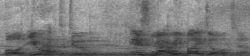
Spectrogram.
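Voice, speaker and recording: A man's voice: sits high, sing-song, a little slow, a crowd in the background. A man playing a scheming, bossy pantomime baron on stage, grandly theatrical and mock-polite. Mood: smug. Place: theatre stage before an audience. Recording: echoey hall, distant mic, noisy.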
